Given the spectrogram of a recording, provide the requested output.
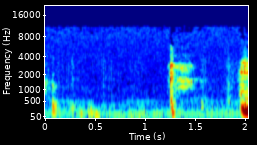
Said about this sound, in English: Burp. What is this, like the Howard Stern show? People belching and burping and puking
